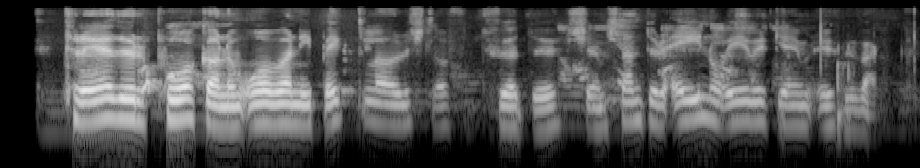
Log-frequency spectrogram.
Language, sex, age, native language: Icelandic, male, 18-19, Icelandic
